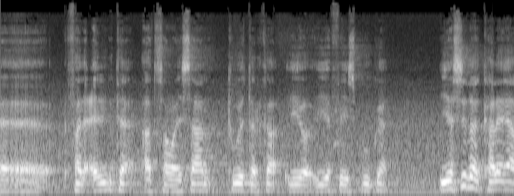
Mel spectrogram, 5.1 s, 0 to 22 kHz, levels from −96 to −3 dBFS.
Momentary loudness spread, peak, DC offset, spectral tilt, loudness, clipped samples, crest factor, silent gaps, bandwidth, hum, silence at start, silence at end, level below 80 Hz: 8 LU; 0 dBFS; under 0.1%; -5 dB/octave; -15 LUFS; under 0.1%; 14 dB; none; 19 kHz; none; 0 s; 0 s; -56 dBFS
